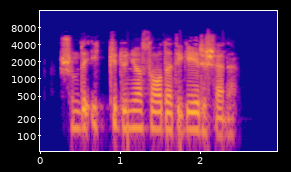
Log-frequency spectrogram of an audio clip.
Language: Uzbek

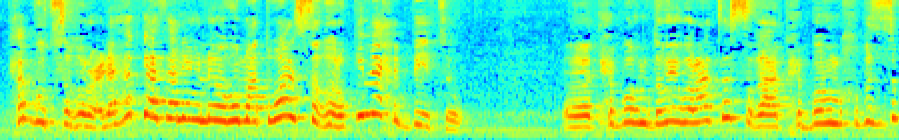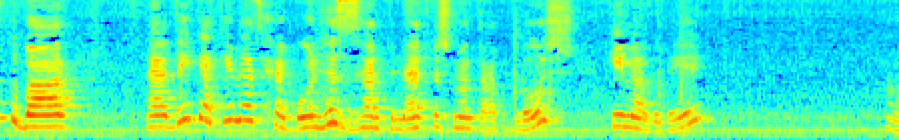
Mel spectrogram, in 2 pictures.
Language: Arabic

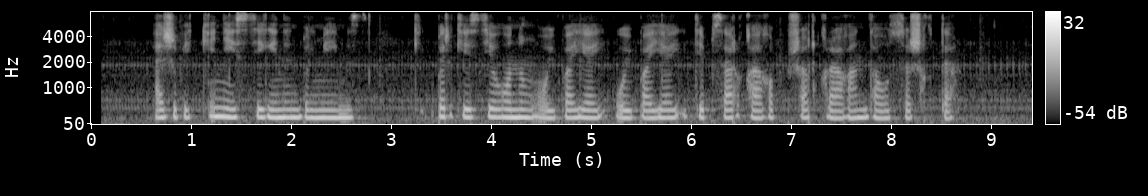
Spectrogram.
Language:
Kazakh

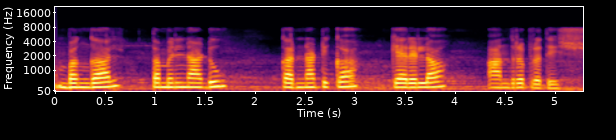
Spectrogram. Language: Sindhi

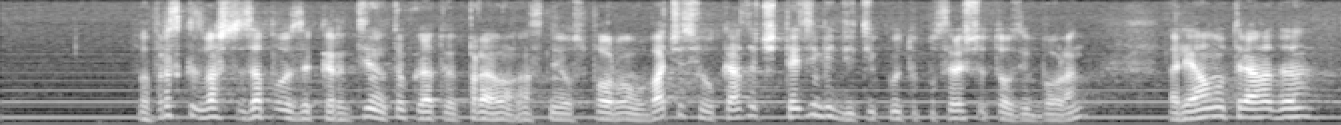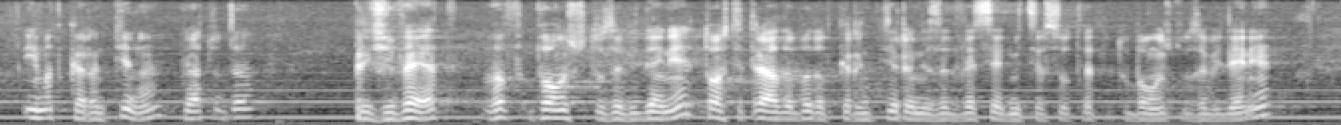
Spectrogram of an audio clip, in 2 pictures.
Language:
Bulgarian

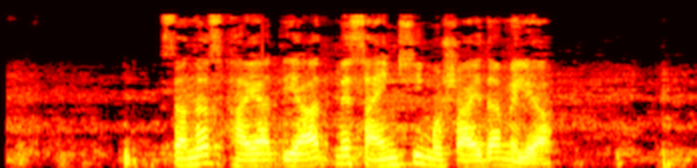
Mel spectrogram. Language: Sindhi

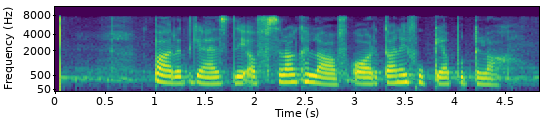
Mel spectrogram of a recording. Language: Punjabi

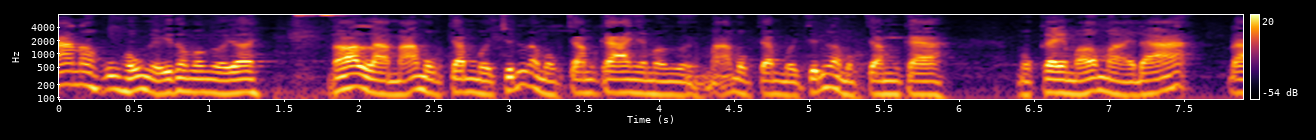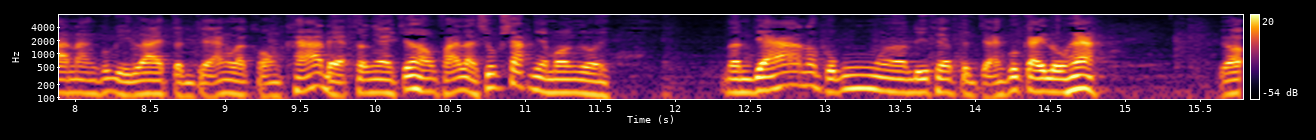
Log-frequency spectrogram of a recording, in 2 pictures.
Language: Vietnamese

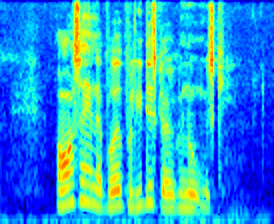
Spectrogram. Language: Danish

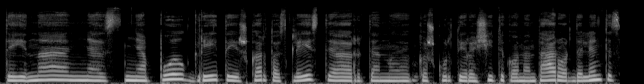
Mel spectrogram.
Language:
Lithuanian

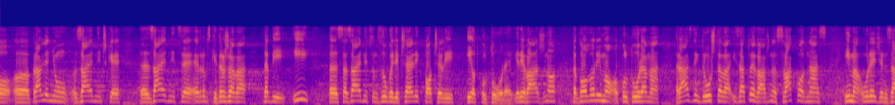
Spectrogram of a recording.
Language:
Serbian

